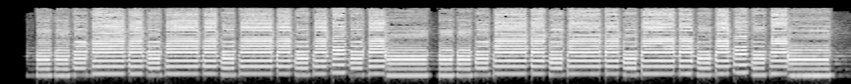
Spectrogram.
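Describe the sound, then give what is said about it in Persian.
A rubber-bulb hand horn is honked loudly over and over by a cheerful, colourfully dressed man with a balloon-laden cart, its reedy, buzzy blasts jumping between a few pitches almost like a tune, with only a brief pause midway and no talking. “گاهی هم وقوق صاحبی را به دست می گیرد و به صدا در میآورد.”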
